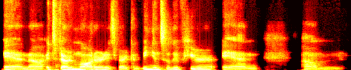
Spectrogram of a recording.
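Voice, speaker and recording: Thoughtful young man, low voice. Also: steady tone, rough recording. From Vietnam. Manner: thoughtful, many "um" and "you know" pauses. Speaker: channel host, interviewee. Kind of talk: speaking test practice answers.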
